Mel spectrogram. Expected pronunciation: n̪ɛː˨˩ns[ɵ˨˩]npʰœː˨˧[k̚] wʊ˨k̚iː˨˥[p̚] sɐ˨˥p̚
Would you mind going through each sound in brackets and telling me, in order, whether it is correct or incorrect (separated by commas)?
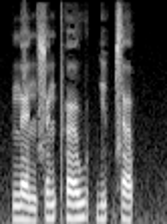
incorrect, incorrect, correct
